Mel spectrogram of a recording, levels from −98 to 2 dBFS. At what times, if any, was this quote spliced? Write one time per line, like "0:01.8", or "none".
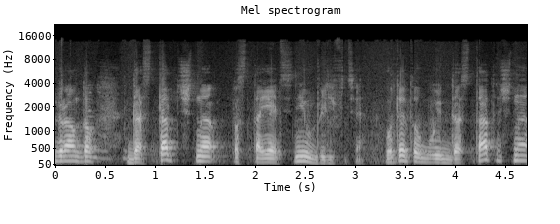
none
